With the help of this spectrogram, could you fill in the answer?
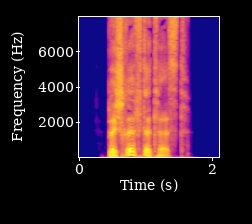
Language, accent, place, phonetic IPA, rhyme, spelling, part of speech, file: German, Germany, Berlin, [bəˈʃʁɪftətəst], -ɪftətəst, beschriftetest, verb, De-beschriftetest.ogg
- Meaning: inflection of beschriften: 1. second-person singular preterite 2. second-person singular subjunctive II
